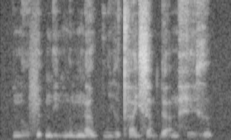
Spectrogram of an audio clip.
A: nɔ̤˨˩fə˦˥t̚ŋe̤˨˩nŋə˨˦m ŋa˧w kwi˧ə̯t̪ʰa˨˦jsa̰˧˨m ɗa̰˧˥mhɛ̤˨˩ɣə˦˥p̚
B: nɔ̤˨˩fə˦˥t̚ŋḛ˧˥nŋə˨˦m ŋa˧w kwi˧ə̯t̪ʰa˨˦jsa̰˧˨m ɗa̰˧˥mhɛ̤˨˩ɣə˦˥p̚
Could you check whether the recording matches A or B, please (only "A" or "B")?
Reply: A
